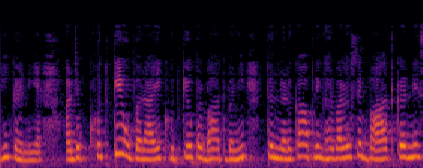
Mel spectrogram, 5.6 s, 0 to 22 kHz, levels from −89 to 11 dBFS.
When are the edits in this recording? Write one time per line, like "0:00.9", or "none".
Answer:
none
